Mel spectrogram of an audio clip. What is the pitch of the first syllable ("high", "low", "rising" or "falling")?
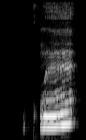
rising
